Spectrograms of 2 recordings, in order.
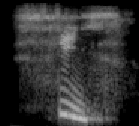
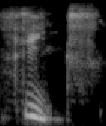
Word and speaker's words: six: Notice carefully, guys. If you remember the dipsticks rule, DPSTX, whenever it is at the end of a word as consonants, we don't pronounce them. And that's the same thing that you're seeing here. It's not prix, it's not six, it's not folks, it's not dukes. We don't pronounce them altogether.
